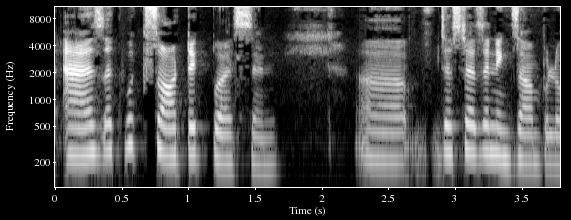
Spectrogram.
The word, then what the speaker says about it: quixotic: Quixote എന്നാണ് Spanish pronunciation വരുന്നതെങ്കിലും when the word came, we got a word in English, and this is not Quixotic but quixotic. That is pronounced as quixotic.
